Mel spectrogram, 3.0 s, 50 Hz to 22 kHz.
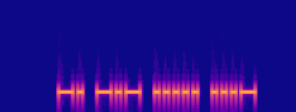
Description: Morse code, heard as a keyed tone, about 25 wpm, 700 Hz. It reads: NK5V
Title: USA Call Signs - 4 Characters - 4x Character Spacing - 25wpm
